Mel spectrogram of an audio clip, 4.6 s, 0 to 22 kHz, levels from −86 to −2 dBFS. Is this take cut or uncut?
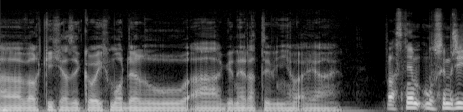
uncut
